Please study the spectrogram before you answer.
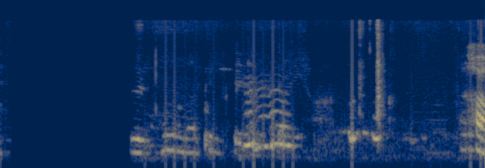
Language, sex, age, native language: Icelandic, male, 10, Icelandic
